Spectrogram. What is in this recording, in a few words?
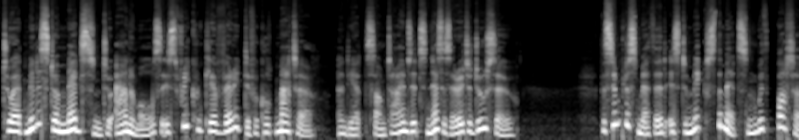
Female speech English Mono output noised; 4bit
